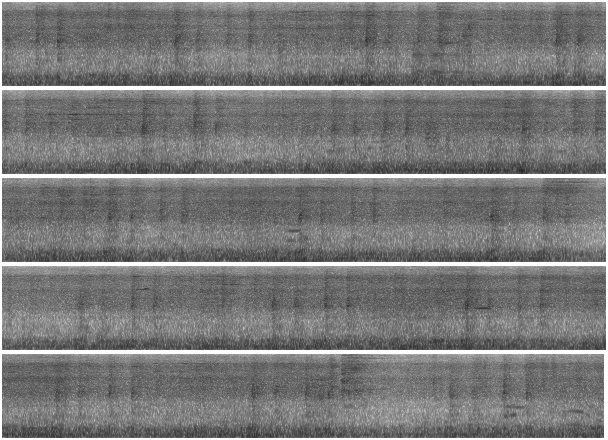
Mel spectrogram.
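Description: Indonesian Babaranjang coal train's open hopper wagons rolling past close by: steel wheels running on the rails with a steady rattle and clatter over the rail joints.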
